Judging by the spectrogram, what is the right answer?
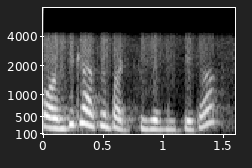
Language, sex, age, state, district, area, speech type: Hindi, male, 30-45, Madhya Pradesh, Bhopal, urban, conversation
